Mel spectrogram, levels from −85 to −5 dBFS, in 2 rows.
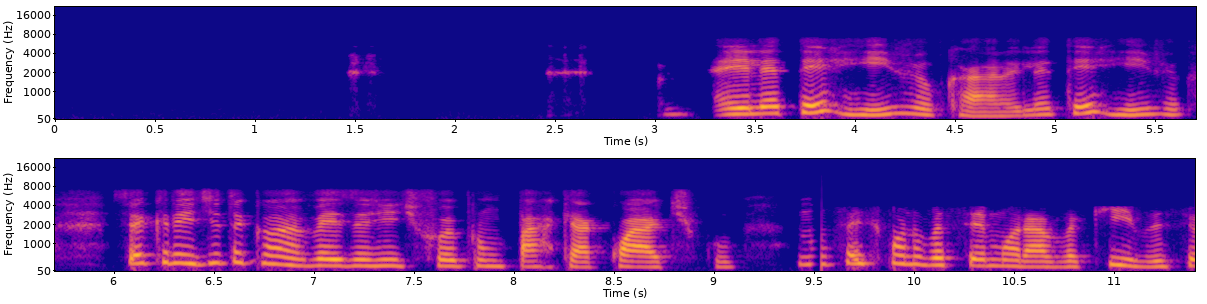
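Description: At 9.48 s the speech drops out for 60 ms, a handover gap where the call switched networks and no speech frames arrived until the new link began. From 9.54 s to the end the voice turns duller and rougher with nothing above 4 kHz, a fallback to narrowband from the clean HD Voice sound heard before it.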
